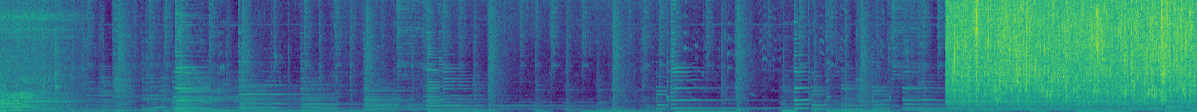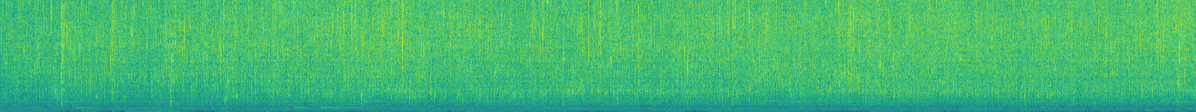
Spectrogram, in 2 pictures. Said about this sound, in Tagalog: So umpisahan po natin sa pagpiprito nitong isda.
